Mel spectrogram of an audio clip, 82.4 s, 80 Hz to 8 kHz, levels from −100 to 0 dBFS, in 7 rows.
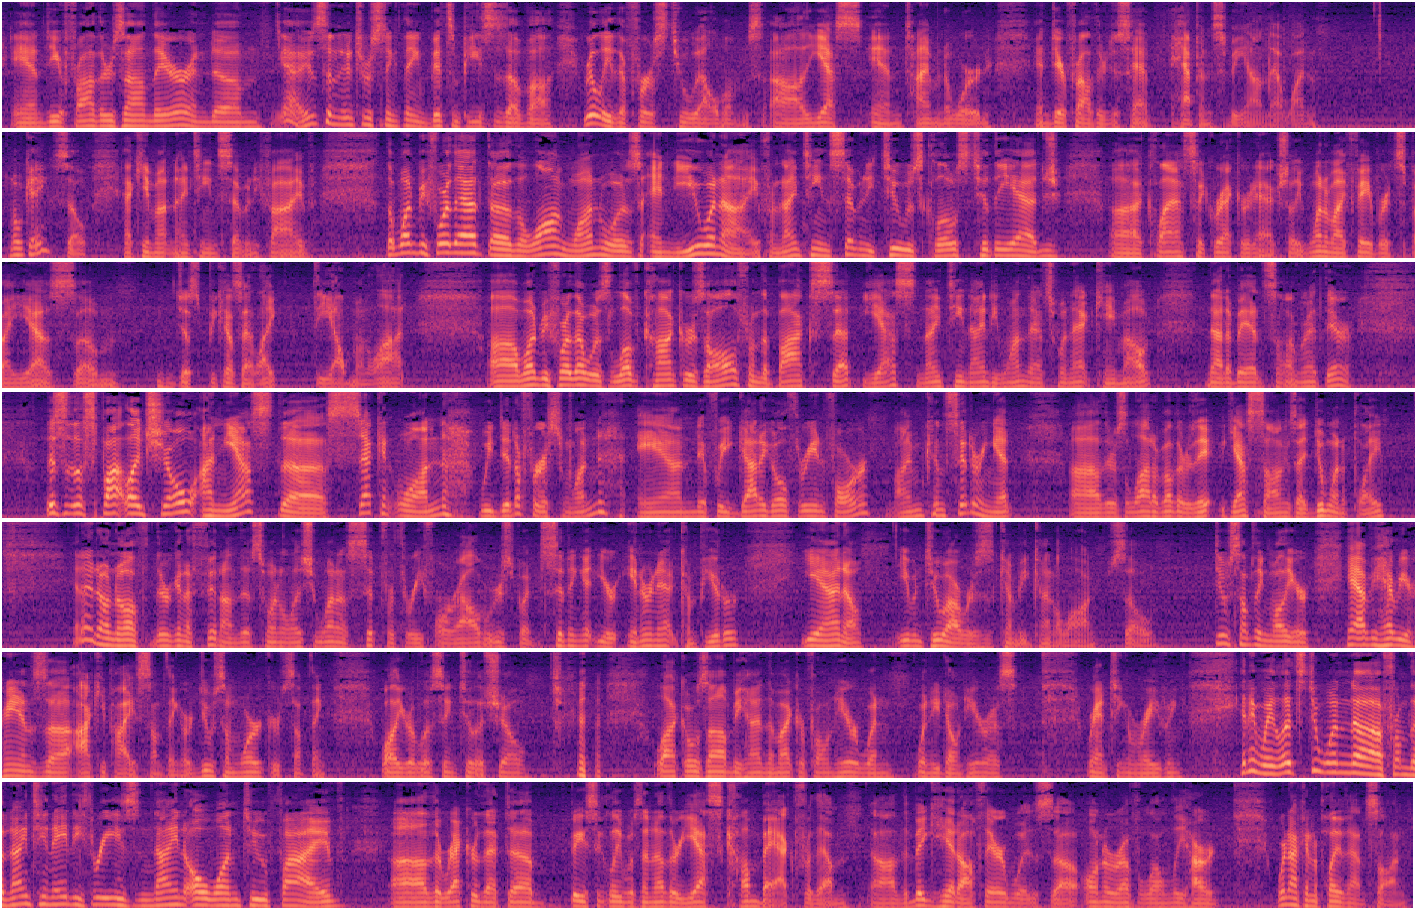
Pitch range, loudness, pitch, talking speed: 105-135 Hz, -24 LUFS, 115 Hz, 195 wpm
